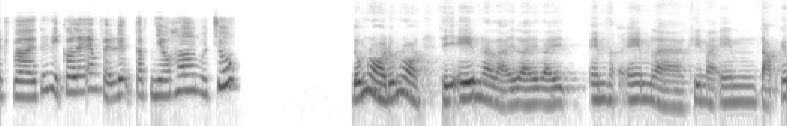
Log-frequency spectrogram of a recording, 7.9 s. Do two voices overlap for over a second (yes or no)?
no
